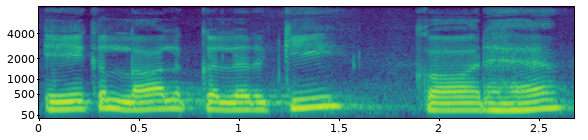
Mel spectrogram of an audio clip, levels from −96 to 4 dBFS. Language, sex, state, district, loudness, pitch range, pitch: Hindi, male, Uttar Pradesh, Saharanpur, -12 LUFS, 150-185 Hz, 165 Hz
